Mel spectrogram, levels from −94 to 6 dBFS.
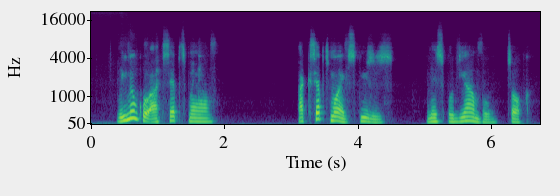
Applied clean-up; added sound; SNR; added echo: neural mask model DeepFilterNet 3.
